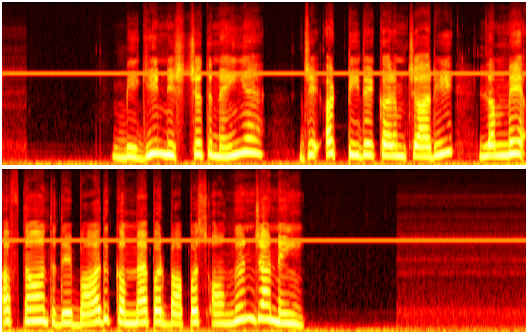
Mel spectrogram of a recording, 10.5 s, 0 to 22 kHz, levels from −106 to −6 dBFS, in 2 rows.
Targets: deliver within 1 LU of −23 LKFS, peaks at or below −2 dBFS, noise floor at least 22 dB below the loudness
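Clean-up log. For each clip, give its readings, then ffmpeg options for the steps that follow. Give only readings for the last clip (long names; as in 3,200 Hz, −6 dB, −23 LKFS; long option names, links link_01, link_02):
interfering tone 3,600 Hz; level of the tone −42 dBFS; integrated loudness −18.5 LKFS; sample peak −3.5 dBFS; target loudness −23.0 LKFS
→ -af "bandreject=frequency=3600:width=30"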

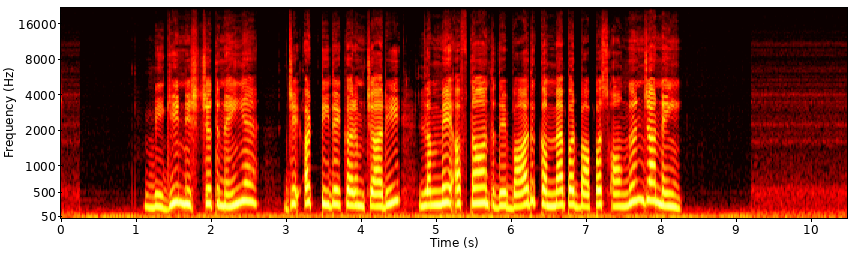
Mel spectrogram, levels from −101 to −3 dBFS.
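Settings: interfering tone none found; integrated loudness −18.5 LKFS; sample peak −3.5 dBFS; target loudness −23.0 LKFS
→ -af "volume=-4.5dB"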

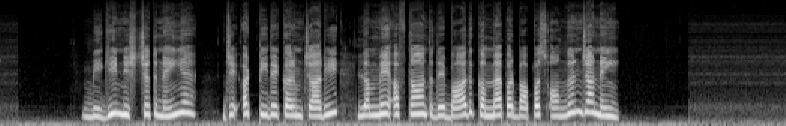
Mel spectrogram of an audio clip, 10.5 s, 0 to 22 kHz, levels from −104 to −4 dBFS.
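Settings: integrated loudness −23.0 LKFS; sample peak −8.0 dBFS; background noise floor −56 dBFS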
